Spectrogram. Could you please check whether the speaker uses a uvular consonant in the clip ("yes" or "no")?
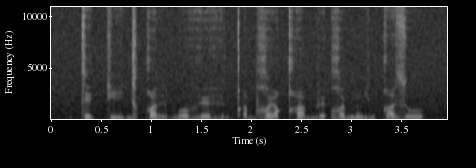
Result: yes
